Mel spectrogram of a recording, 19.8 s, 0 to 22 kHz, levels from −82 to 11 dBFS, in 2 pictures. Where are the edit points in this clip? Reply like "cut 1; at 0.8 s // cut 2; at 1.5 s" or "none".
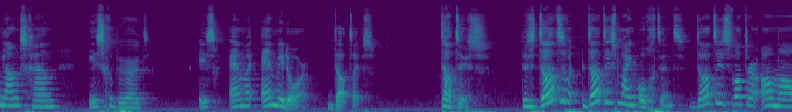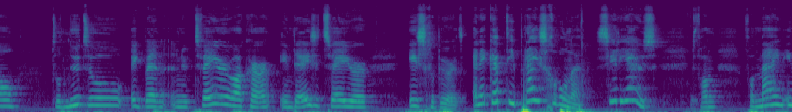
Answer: cut 1; at 5.4 s // cut 2; at 15.7 s // cut 3; at 18.5 s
